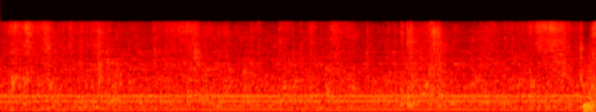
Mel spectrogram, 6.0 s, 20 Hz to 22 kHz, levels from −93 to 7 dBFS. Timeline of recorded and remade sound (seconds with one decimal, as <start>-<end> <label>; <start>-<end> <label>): 0.0-2.1 remade; 2.1-2.8 recorded; 2.8-3.5 remade; 3.5-4.9 recorded; 4.9-6.0 remade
